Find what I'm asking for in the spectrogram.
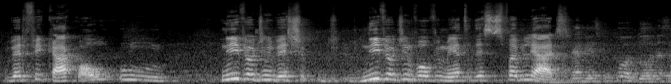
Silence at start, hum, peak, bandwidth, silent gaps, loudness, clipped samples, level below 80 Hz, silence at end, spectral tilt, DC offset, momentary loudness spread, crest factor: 0.05 s; none; 0 dBFS; 19.5 kHz; none; -19 LUFS; under 0.1%; -60 dBFS; 0 s; -4.5 dB/octave; under 0.1%; 14 LU; 20 dB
